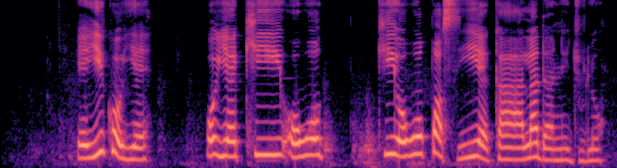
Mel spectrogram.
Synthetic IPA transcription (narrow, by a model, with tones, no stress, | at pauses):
e˨ji˨˦ko˦˨jɛ˧ | o˦jɛ˧ki˦o˧w | kʰi˦o˧wo˦k͡pɔ˦˨si˨˦ɛ˦˨ka˧a˧la˦da˧nĩ˧d͡ʒu˨lo˧˦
